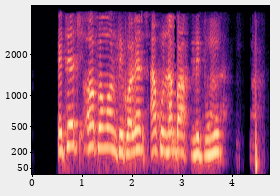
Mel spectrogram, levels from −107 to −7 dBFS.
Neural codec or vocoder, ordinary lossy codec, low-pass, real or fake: none; AAC, 16 kbps; 3.6 kHz; real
